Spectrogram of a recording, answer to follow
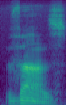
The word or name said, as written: vase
